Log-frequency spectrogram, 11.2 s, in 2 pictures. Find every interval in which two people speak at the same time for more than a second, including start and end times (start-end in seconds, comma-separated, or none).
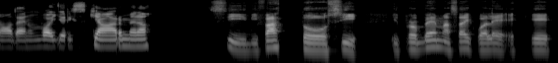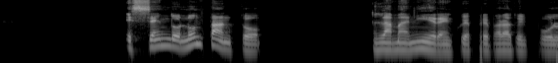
none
